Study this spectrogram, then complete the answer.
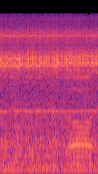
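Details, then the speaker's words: Ford engine running with a cam sensor code stored: a brief high-pitched chirp from the serpentine belt over a steady hiss, noted as easily confused with a failing cam sensor. "that is the serpentine belt sometimes you'll get a mistake and the chirping that you start hearing sounds like a belt and it ends up being the cam sensor"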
